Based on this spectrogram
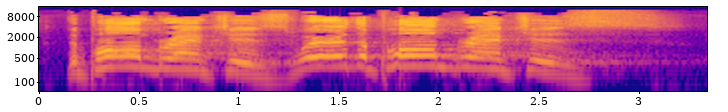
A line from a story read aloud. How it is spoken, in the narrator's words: he shouted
